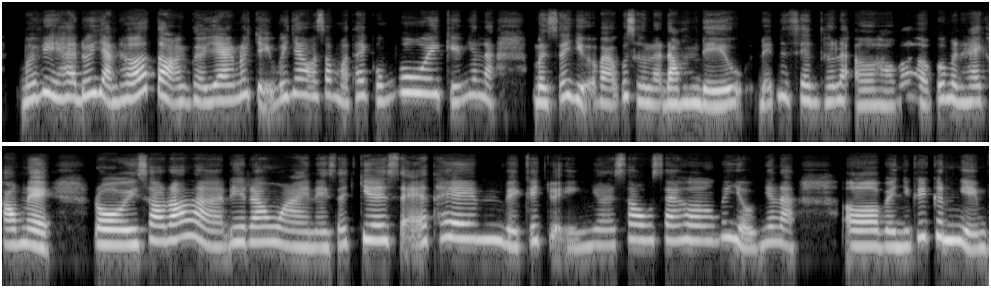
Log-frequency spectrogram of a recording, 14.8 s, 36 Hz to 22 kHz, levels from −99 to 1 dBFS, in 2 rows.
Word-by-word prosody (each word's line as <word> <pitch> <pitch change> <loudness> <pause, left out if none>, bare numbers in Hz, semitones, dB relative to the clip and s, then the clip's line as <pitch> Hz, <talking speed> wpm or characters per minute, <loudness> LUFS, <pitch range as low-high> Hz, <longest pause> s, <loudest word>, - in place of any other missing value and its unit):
Bởi 245 +4 -1
vì 335 +1 +2
hai 280 0 0
đứa 290 +3 0
dành 280 -9 +2
hết 285 +10 +3
toàn 230 -8 +3
thời 225 -2 -3
gian 245 +1 +2
nói 310 +3 -2
chuyện 405 +3 -5
với 275 - -3
nhau, 320 -2 -2
xong 310 0 -5
mà 250 - -5
thấy 300 +1 -3
cũng 255 -2 -7
vui. 345 -2 +2
Kiểu 230 -6 -5
như 315 +3 -7
là, 260 -6 -5 0.3
mình 225 -1 +1
sẽ 275 +8 -2
dựa 245 -6 -2
vào 220 -2 -1
cái 295 - -4
sự 235 - -3
là 210 -1 -3
đồng 215 +1 +1
điệu 200 +1 +1
để 215 0 -8
mình 295 - -4
xem 250 -3 -4
thử 230 +1 -6
là, 245 0 -3
ờ, 200 0 -5
họ 195 -1 -6
có 260 - -10
hợp 210 - -3
với 265 - -2
mình 255 -3 -1
hay 230 +1 -2
không 245 +1 +2
nè. 220 -5 +6 0.3
Rồi 245 -1 +6
sau 285 +4 +3
đó 310 +3 +7
là 285 -11 +2
đi 270 +4 -1
ra 275 0 +2
ngoài 240 -6 0
nè 215 0 -3
sẽ 235 +3 -5
chia 295 +4 +2
sẻ 285 -1 -3
thêm 315 -2 +2
về 230 -4 -1
cái 285 +2 -2
chuyện 215 -5 -7 0.2
sâu 300 +4 0
xa 295 -1 +1
hơn, 290 -1 -1
ví 340 - -1
dụ 275 - -1
như 255 +6 -6
là, 255 -3 -2 0.3
ờ, 230 0 +3
về 225 0 -1
những 225 +1 -3
cái 345 - 0
kinh 310 -4 +4
nghiệm 210 -7 0
255 Hz, 290 wpm, -24 LUFS, 230-300 Hz, 0.3 s, đó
